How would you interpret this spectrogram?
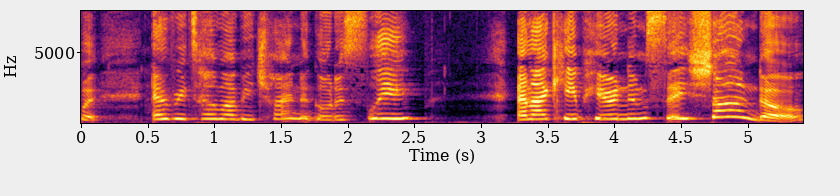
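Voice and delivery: put-on high, wide-pitched little boy's child voice.

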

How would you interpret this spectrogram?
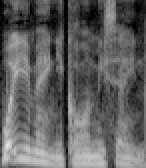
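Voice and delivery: put-on, fairly broad Yorkshire accent. Playing a joke scene, greeting a fan as Sean Bean: Sean Bean impression. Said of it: "You know how ridiculous you sound".

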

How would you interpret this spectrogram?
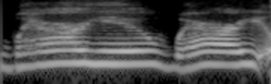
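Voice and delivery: high, loud yelling. Describing Tim's trick in the car, imitating Tim yelling. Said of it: "Like he's yelling".

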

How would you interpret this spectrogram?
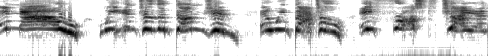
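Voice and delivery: very high-pitched, loud narrator voice. Retelling a guy's quest narration between songs, the speaker imitates his high-pitched voice. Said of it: "the guy would do this high-pitched voice".

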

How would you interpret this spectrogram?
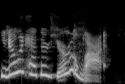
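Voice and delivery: squeaky voice pitched way up high. Retelling a coworker's remark at the dinner table, in a Minnie Mouse voice. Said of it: "she sounds like Minnie Mouse".

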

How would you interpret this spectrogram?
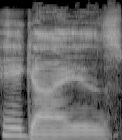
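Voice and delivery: very hushed, quiet, uneasy, awkward tone. Showing how a letter's greeting should be read: awkward greeting. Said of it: "he's entering an awkward situation".

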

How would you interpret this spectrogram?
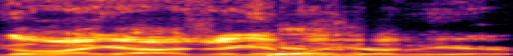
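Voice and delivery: acted embarrassment. Imitating an embarrassed concertgoer: acting embarrassed.

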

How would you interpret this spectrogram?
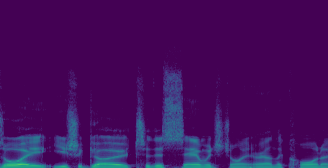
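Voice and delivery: usual speaking voice

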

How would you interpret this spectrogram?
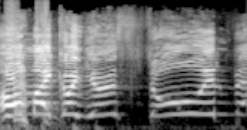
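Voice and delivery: high, shrill, loud, accusing shrieking yell. Teasing another speaker over a veterans discount card: yelling. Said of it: "stop yelling that".

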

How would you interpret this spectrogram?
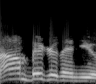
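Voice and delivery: put-on bold shout, bold but moderate loudness. Retelling a charge, the speaker acts out a woman waving a sack overhead: imitating someone shouting. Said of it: "she's waving it above her head, and she's going".

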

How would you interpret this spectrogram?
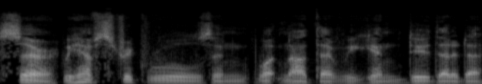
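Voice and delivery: soft, polite, quietly professional customer-service voice. Retelling a game scene, the speaker quotes Goro answering a rowdy customer: polite customer-service voice. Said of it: "he's being like full customer service mode".

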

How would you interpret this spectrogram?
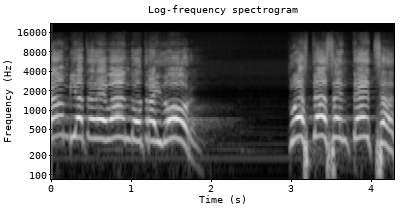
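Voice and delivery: loud, drawn-out shout. Retelling what people shouted at him in Texas, retelling a crowd's shout. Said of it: "la gente me gritaba".

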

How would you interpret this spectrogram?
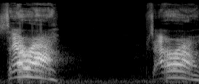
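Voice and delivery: very loud, aggressive, high-pitched yelling. Retelling how a big, aggressive woman started yelling at the speaker, imitating her yell. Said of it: "she starts yelling at me".

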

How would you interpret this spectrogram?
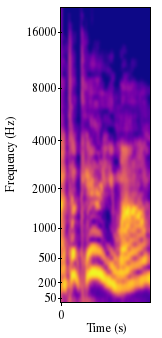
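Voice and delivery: put-on Southern accent. Retelling Kate answering her mom, as Kate in a Southern accent. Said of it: "I don't know why I'm giving Kate a southern accent".

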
